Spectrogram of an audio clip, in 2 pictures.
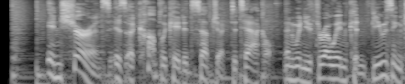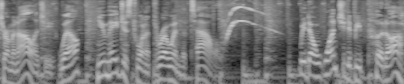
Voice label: corporate narration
